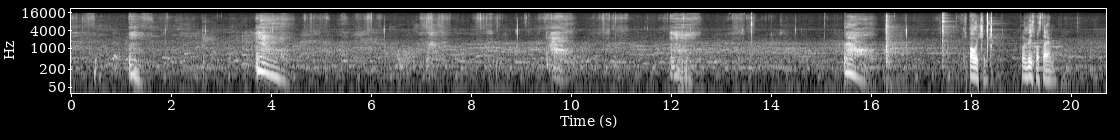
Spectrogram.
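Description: A man grunts loudly with effort, again and again.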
